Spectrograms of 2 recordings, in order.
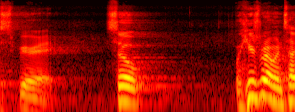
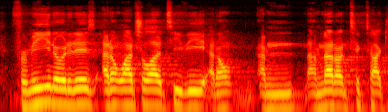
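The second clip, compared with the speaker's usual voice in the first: usual speaking voice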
